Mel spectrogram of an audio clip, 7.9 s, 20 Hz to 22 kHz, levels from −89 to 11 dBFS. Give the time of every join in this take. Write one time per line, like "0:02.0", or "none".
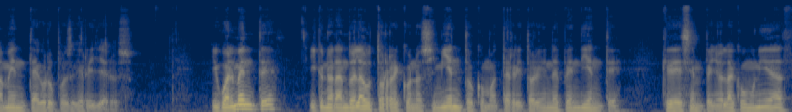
0:02.0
